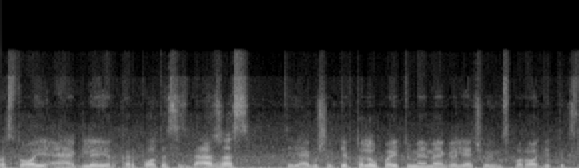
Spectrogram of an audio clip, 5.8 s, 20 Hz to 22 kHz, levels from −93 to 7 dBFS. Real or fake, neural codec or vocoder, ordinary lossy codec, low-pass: fake; vocoder, 44.1 kHz, 128 mel bands, Pupu-Vocoder; Opus, 16 kbps; 14.4 kHz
